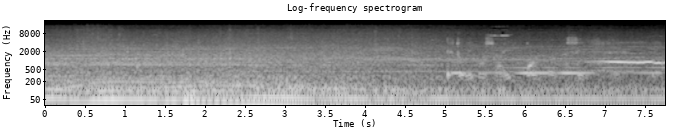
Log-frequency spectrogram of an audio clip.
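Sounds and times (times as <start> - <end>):
car engines idling in a traffic jam: 0.0 - 7.7
dense low rumble of traffic in a jam: 0.0 - 7.7.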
